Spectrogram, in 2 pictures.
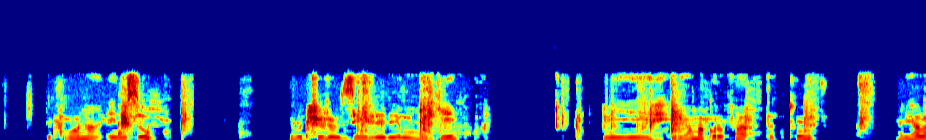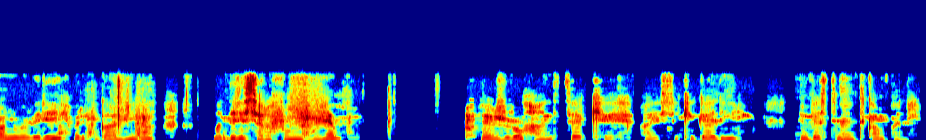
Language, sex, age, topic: Kinyarwanda, female, 18-24, finance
